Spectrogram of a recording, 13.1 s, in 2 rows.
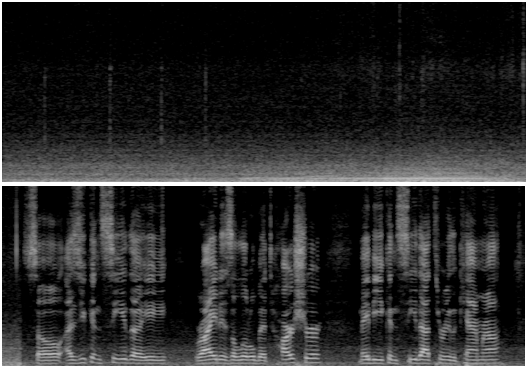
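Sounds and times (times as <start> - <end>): low engine drone: 0.0 - 6.8
road noise inside car: 0.0 - 7.0.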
